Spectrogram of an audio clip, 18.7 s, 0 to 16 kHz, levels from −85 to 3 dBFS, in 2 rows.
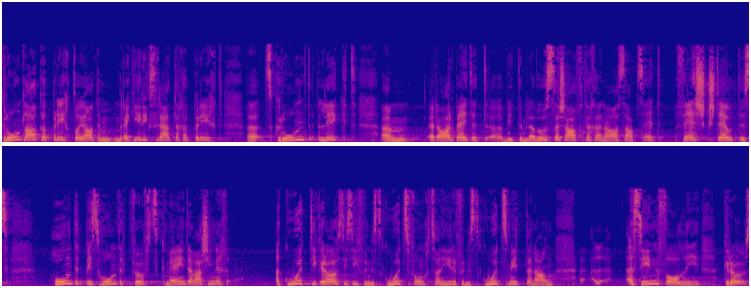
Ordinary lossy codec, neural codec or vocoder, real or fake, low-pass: MP3, 48 kbps; none; real; 14.4 kHz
